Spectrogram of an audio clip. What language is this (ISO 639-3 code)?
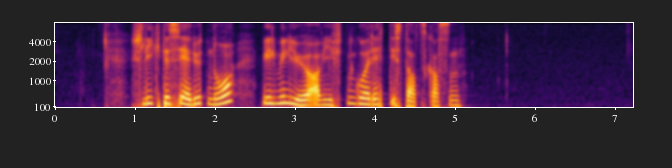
nor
